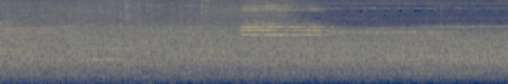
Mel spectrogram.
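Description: Broad gauge passenger coaches of an intercity train rolling away over the rails, a steady rumble of wheels on track. A brief high-pitched tone sounds about two and a half seconds in.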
